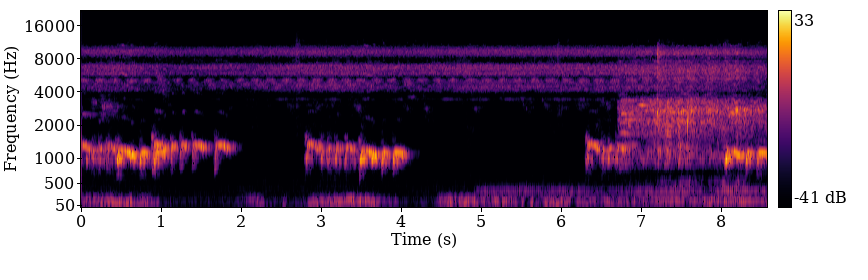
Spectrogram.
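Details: Lively local zebra dove song used as a master recording: rolling trilled coo phrases about a second long, repeated after pauses, with low rumbling noise and a burst of broad hiss near the end.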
